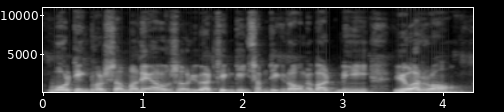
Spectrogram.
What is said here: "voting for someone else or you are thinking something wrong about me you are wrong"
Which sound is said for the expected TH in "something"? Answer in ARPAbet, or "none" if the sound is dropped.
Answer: T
